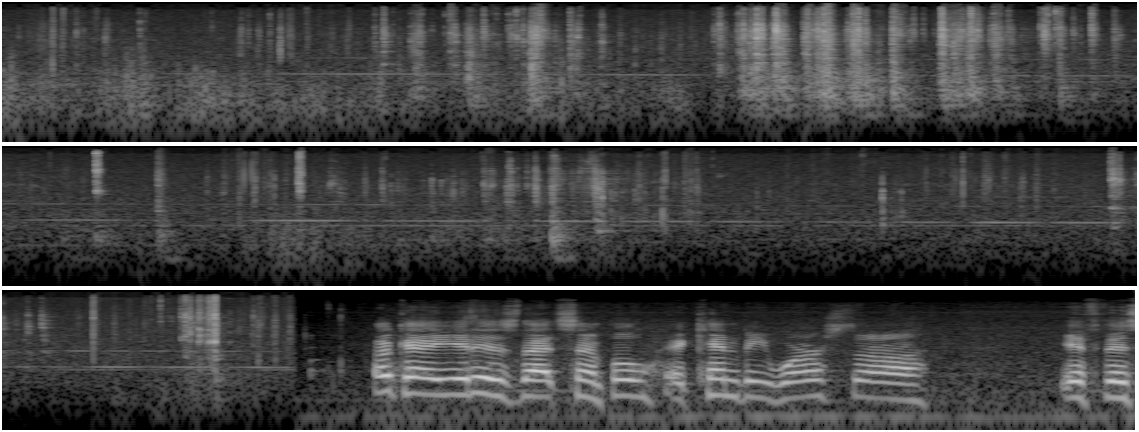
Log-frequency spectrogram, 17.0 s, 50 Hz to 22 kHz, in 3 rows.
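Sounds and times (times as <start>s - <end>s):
metal rattling: 0.0s - 12.8s
metallic clicks and clanks: 0.1s - 12.8s.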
